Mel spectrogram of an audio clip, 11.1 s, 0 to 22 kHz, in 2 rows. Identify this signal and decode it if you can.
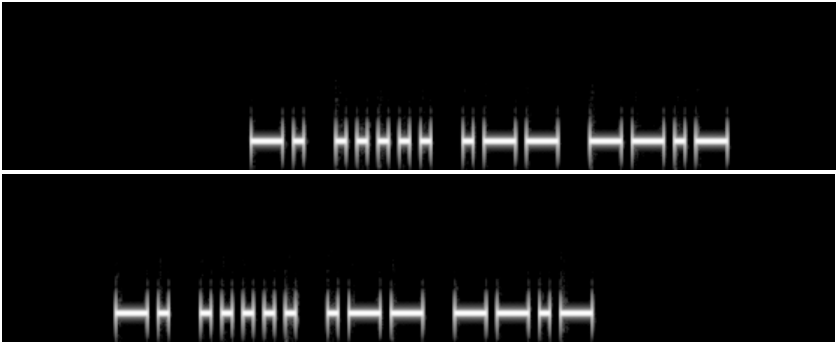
Morse code, heard as a keyed tone, about 17 wpm, 700 Hz. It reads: N5WQ N5WQ
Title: USA Call Signs - 4 Characters - Repeated 2x - 17wpm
